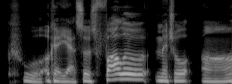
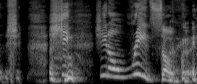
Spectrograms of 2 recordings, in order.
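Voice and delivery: much higher silly voice, breaking into laughter; old lady, speech impediment; 13 semitones higher than usual. Pretend. Co-host echoing the joke as the old lady, high impeded voice. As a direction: echo it in a high, impeded character voice, giggling. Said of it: "she has a speech impediment".

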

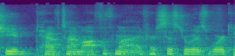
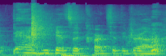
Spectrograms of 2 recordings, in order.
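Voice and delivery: normal talking voice

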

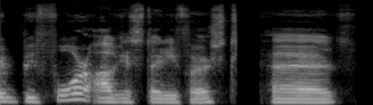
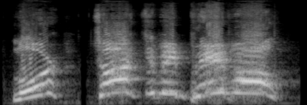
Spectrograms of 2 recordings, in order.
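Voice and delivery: high, loud pleading shout; exaggerated yelled quote; 9 dB louder, slower than usual. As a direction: escalate into a hammed-up yell at the crowd. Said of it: "I don't think he said it like that".

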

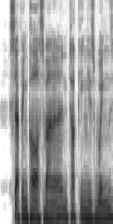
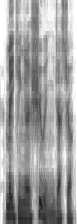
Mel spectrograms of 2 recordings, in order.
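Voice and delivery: ordinary delivery, nothing marked

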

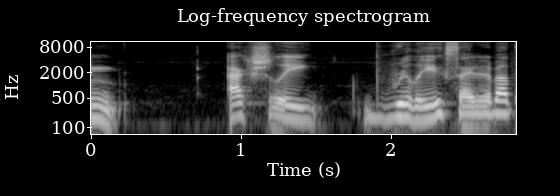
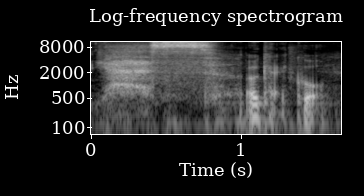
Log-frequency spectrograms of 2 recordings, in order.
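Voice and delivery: whispering; 8 dB quieter, slower than usual. Real, not acted. Whispered aside during chat.

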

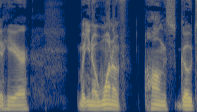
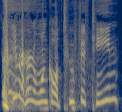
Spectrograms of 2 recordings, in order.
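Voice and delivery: high and louder, feigned innocence; mock innocent question; 7 dB louder than usual. Teller baiting a customer about his store, high innocent voice. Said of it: "And I was like".

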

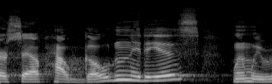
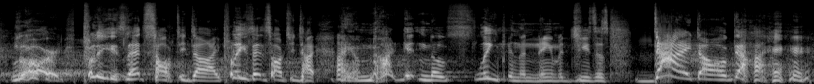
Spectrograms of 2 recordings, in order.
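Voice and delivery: praying in anger; 5 semitones higher than usual. Retold or imitated. Kitchen prayer in anger over the dog. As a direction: beg the Lord, fed up. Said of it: "in anger".

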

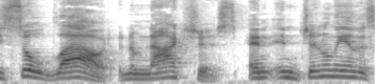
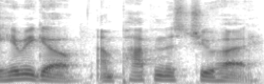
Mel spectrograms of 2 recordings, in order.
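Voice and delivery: ordinary talk, nothing marked

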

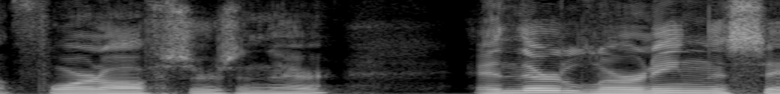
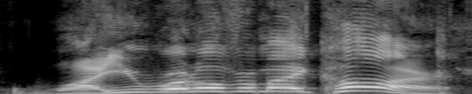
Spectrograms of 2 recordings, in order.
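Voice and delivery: put-on high, loud, accented protest; imitated indignant complaint; 9 semitones higher, 9 dB louder than usual. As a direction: play an outraged car owner, loud and pitched up. Angry car owners in [name]'s story.

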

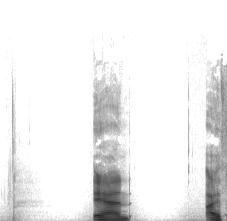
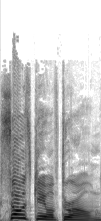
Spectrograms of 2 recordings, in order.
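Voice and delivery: louder, drawn-out triumphant retort; smug comeback; 7 dB louder than usual. Retold or imitated. Teacher retelling how she shut down a student, smug comeback. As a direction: land the comeback slowly and firmly.

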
